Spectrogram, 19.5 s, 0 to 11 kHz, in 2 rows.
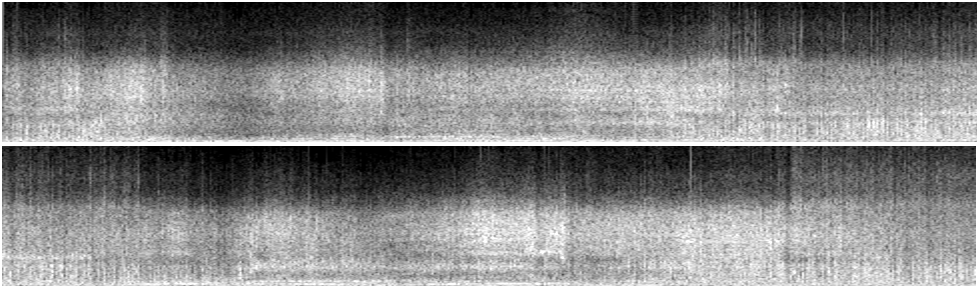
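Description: Citroën DS3 WRX rallycross Supercar's turbocharged four-cylinder engine under hard acceleration, its pitch climbing and then dropping back several times as it revs up and shifts through the gears.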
